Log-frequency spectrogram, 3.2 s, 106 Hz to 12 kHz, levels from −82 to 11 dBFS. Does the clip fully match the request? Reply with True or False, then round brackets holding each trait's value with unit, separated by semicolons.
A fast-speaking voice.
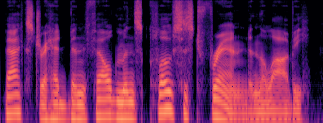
False (165 wpm)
